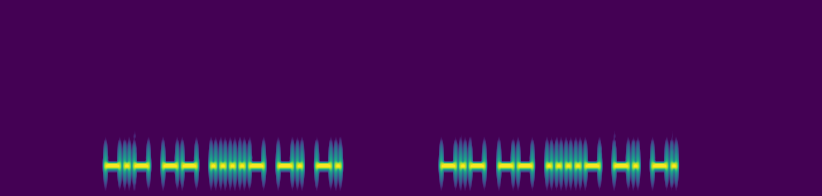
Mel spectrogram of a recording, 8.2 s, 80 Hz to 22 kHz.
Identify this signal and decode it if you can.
Morse code, heard as a keyed tone, about 25 wpm, 700 Hz. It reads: KM4NN KM4NN
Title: USA Call Signs - 5 Characters - Repeated 2x - 25wpm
